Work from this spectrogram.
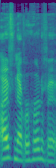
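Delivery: ordinary delivery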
